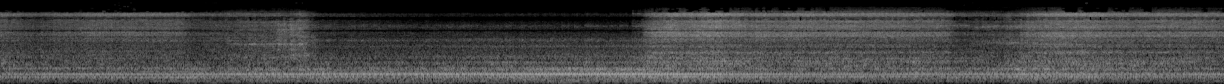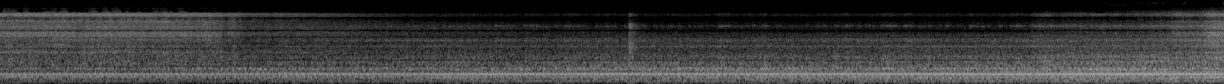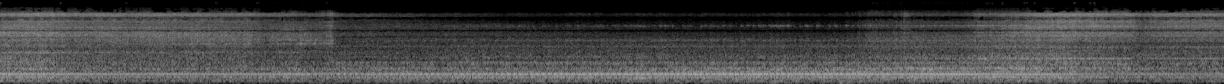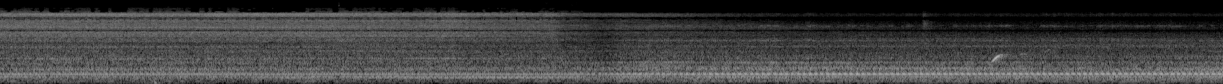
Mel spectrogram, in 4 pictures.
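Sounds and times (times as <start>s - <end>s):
saw blade cutting workpiece: 0.0s - 3.8s, 6.3s - 16.2s, 22.4s - 29.9s, 32.3s - 44.7s
band saw humming: 0.0s - 4.5s, 6.2s - 16.8s, 22.5s - 48.0s.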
